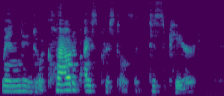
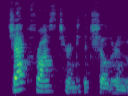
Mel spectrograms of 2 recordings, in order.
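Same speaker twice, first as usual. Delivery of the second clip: plain reading voice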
